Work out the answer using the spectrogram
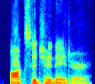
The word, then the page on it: oxygenator: American English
